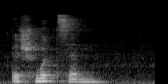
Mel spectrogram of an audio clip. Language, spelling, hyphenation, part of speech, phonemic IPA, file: German, beschmutzen, be‧schmut‧zen, verb, /bəˈʃmʊt͡sn̩/, De-beschmutzen.ogg
- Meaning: to make dirty, stain (also figurative)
